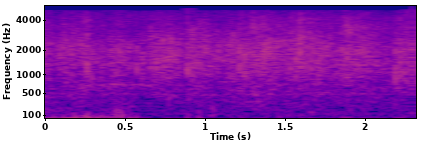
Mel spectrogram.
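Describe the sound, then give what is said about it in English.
Steady audience applause for children who have performed on stage at a church service, a brief, even wash of many clapping hands. “I really want to thank the kids up on stage today for what they did. You know, let's give them a round of applause.”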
